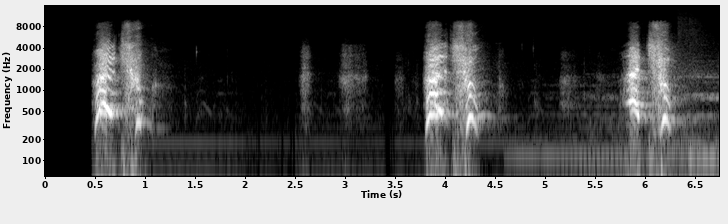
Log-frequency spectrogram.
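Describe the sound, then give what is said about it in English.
Three loud, sharp sneezes ring out one after another, spaced a couple of seconds apart, with faint sniffs and breaths in the quiet gaps between them. “Ferdinand Hoyton was born sneezing. As a child, he sneezed.”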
